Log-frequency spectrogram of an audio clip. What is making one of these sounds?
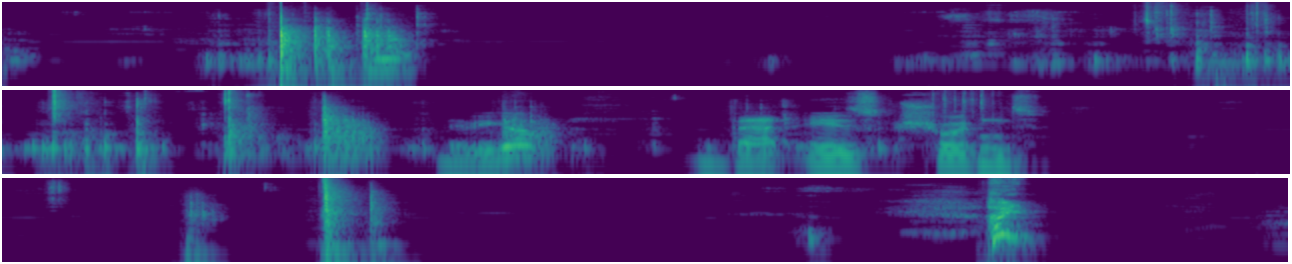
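Plastic parts click and snap together.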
